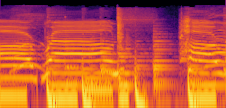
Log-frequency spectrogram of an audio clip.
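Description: Children's song: a sung line over a bouncy backing track with bass and drum beats.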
